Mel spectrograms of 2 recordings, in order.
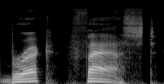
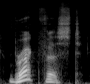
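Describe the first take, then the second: First: It is said as two separate, full parts. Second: It is said as one natural, reduced word.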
